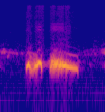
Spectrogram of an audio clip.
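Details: Single 'thúc gù' phrase from a spotted dove, used to stimulate other doves: a brief wavering note rising and dipping, then a sustained mellow coo slowly falling in pitch.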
